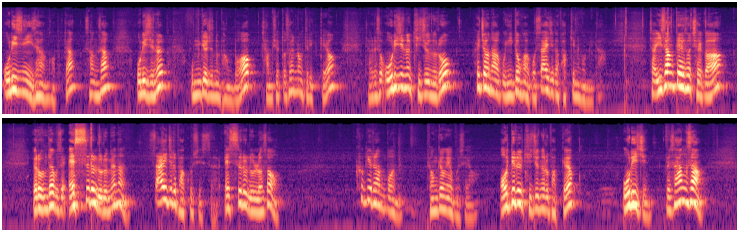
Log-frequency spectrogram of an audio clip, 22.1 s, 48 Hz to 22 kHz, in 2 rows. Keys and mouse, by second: 4.7-5.1 middle drag, 6.1 shift+middle drag, 7.8-8.6 shift+middle drag, 8.9 shift+middle drag, 9.6-10.0 shift+middle drag, 10.1-10.8 middle drag, 12.2 s.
